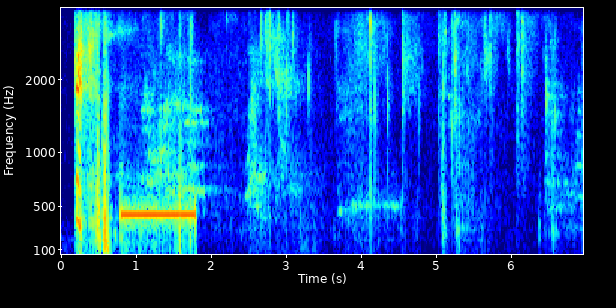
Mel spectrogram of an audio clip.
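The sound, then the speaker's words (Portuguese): A telephone tone sounds while a call is placed: a short noisy burst, then one steady low tone held for about a second. Quieter scattered clicks and rustles follow. “Mentira, eu tô fazendo a ligação já.”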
